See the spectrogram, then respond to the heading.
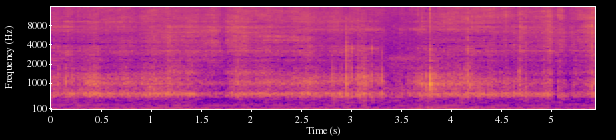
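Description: Long nails scratch a large hollow, textured plastic moon lamp sphere, making a steady soft scraping rustle with a hollow midrange tone. A slightly sharper scrape stands out near the end before the scratching continues.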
